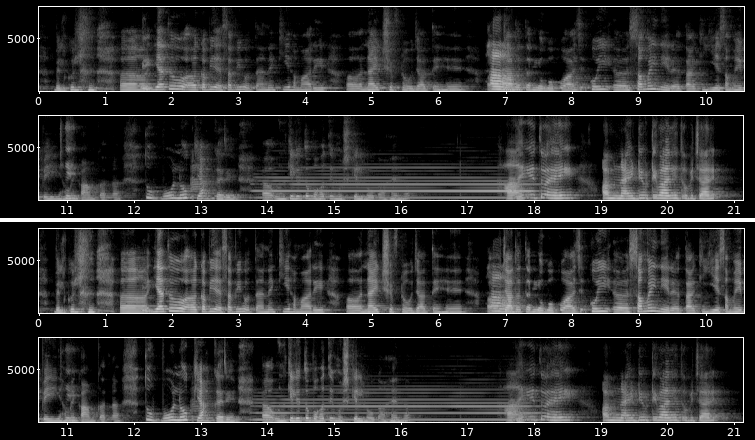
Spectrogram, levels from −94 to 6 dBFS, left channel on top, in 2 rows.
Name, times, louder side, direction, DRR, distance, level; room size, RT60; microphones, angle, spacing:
voice 1, 0.0-6.4 6.7-16.2, right 4 dB, 45° right, 14 dB, 0.4 m, -32 dB
voice 2, 6.7-7.3 11.0-11.2 17.6-18.6 19.0-20.7, left 4 dB, 30° left, 13 dB, 0.4 m, -29 dB
Wind instrument woodwind instrument, 13.7-18.1, left 4 dB, 75° right, 3.8 m, -39 dB
13.5 x 7.8 x 5.5 m, 0.85 s
head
